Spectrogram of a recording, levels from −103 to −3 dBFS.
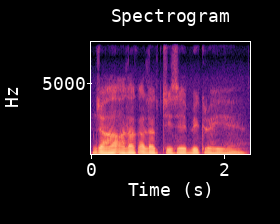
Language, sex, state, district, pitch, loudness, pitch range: Hindi, male, Arunachal Pradesh, Lower Dibang Valley, 110 Hz, -17 LUFS, 105-110 Hz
